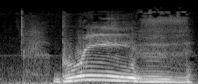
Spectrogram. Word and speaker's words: breathe: Breath is a noun. Take a breath, unvoiced. But when you change it into a verb, the vowel changes and it becomes breathe. I am breathing with a voiced TH.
